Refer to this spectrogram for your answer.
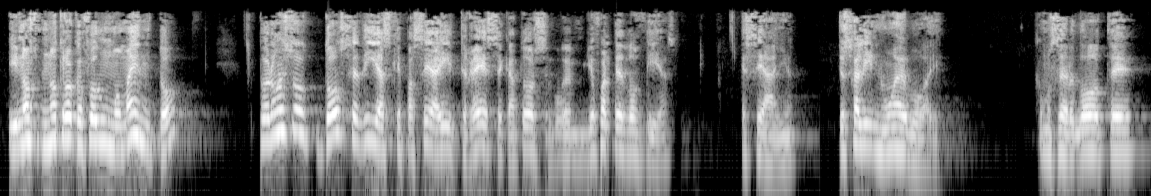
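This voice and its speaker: Man, Dominican accent, priest, middle-aged, emotional testimony, fairly high pitch. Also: unhurried, dark tone. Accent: Dominican Spanish. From Dominican Republic. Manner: earnest, emotional storytelling with repetitions. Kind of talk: interview testimony.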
